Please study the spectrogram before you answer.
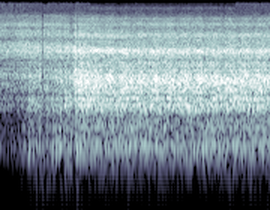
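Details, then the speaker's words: Transistor radio receiver under repair, heard through an ultra probe at the oscillator transistor's collector: a steady, even hiss with a faint constant tone, showing the oscillator is running normally. "That's the oscillator running."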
